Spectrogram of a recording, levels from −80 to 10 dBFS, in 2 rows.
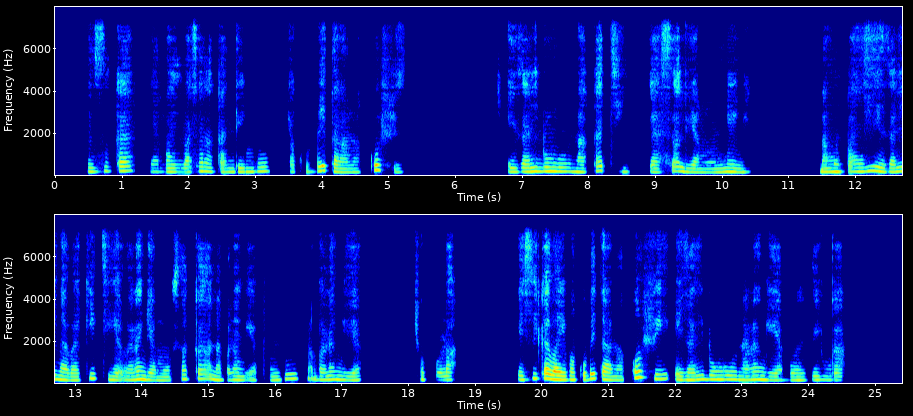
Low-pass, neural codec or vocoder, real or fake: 7.2 kHz; codec, 44.1 kHz, 2.6 kbps, DAC; fake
